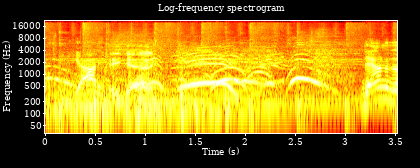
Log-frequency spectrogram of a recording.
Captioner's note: cheering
